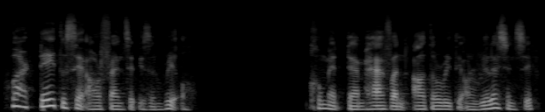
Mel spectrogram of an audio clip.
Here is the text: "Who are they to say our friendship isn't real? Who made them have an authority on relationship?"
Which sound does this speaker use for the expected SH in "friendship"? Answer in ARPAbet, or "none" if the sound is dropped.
SH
